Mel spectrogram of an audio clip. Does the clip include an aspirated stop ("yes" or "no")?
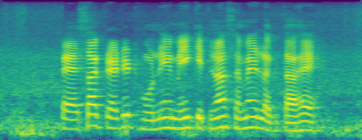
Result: no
